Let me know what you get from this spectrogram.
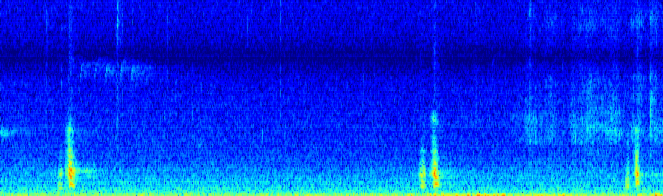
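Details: In spring at a small man-made pond in western Pennsylvania, a frog's mating sound: three separate short, sharp clucks spaced seconds apart against a quiet low background.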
